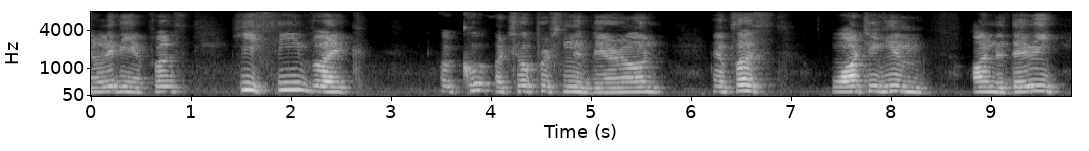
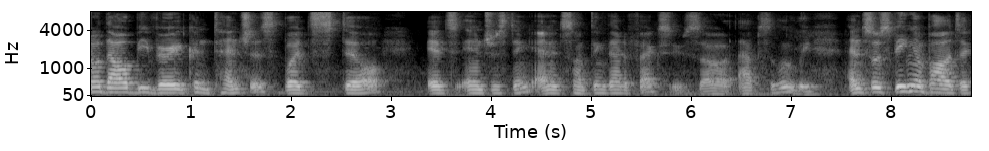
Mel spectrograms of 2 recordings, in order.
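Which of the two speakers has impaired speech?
The first: cerebral palsy; with developmental delay.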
